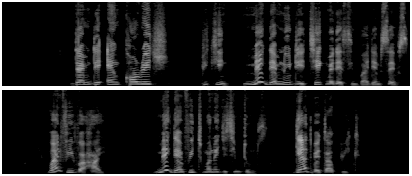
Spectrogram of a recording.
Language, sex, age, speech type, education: Nigerian Pidgin, female, 30-45, spontaneous, tertiary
